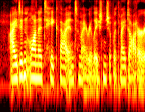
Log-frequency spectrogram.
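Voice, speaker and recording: A woman speaks at a very fast pace with an American accent. The recording is very clean, with a silent background. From Spokane, Washington, US. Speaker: pastor. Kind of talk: casual interview chat. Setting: studio, drinking rosé.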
